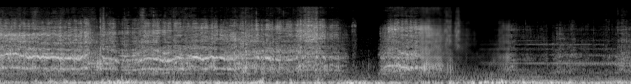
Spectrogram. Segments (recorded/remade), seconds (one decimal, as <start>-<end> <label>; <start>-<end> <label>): 0.0-4.2 recorded; 4.2-5.1 remade; 5.1-6.3 recorded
